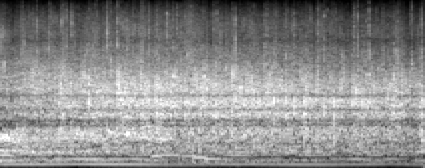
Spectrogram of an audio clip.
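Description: Congregation applauding in a steady patter of many hands, over soft held keyboard chords that change once partway through.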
